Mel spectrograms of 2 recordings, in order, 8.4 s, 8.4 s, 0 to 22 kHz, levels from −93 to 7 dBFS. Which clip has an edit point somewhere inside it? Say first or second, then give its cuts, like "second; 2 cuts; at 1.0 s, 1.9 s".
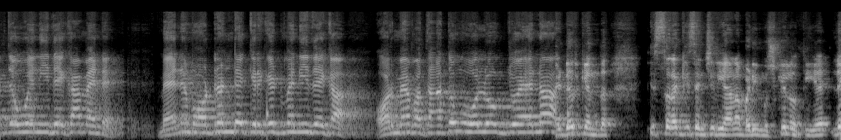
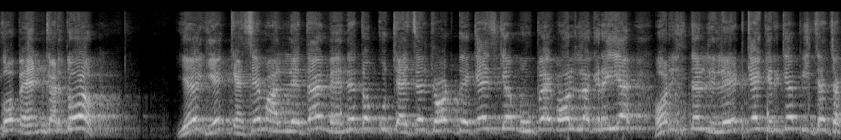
first; 1 cut; at 5.6 s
